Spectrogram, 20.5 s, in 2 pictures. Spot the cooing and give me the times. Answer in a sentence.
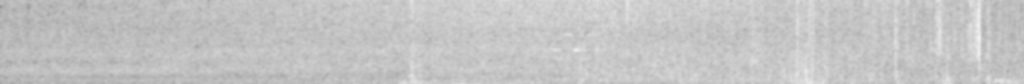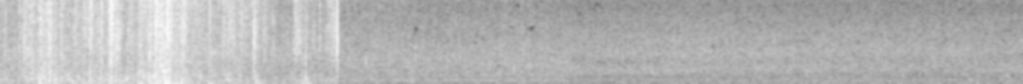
The cooing can be heard from 4.0 to 13.7 s.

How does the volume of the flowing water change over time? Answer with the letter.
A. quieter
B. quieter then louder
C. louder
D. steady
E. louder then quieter
A.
